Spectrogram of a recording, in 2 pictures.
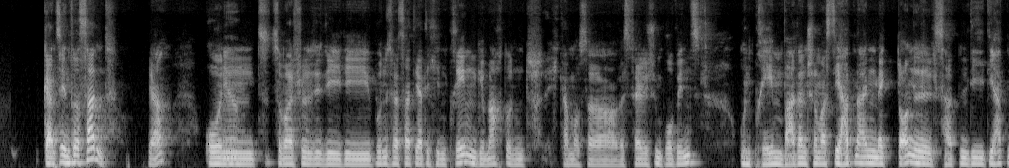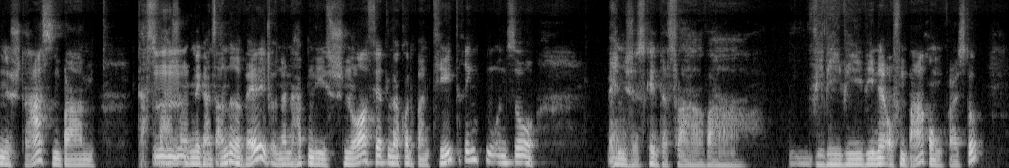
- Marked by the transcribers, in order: static; other background noise; laughing while speaking: "Mhm"
- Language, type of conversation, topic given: German, unstructured, Welche Stadt hat dich am meisten überrascht?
